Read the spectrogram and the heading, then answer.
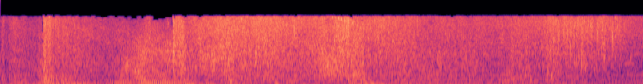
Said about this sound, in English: Enemy cannon fire hits the water between the raft and the ship.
